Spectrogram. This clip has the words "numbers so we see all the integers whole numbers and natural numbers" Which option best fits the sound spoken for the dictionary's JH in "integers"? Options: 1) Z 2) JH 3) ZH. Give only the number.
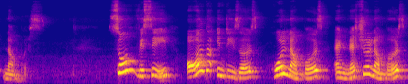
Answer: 1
